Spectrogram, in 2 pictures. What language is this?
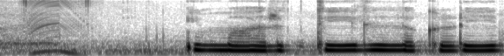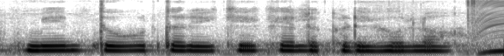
Bhojpuri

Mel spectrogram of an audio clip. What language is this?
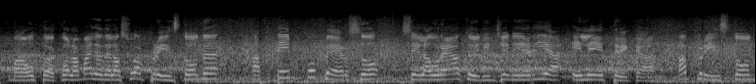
Italian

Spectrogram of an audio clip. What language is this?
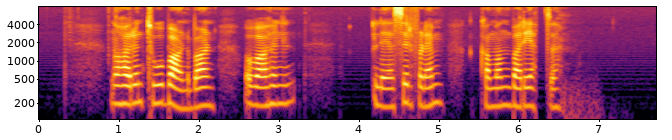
Norwegian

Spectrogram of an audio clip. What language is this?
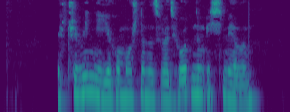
Belarusian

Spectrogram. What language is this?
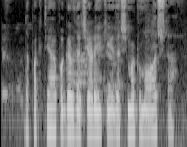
Pashto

